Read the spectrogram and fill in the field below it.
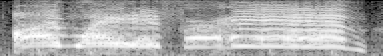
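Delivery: very high-pitched scream; screaming kid impression. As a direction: screech it like a furious little kid. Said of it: "he screams this loud. I don't know if I can do his voice".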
